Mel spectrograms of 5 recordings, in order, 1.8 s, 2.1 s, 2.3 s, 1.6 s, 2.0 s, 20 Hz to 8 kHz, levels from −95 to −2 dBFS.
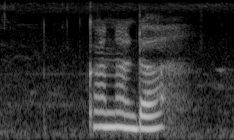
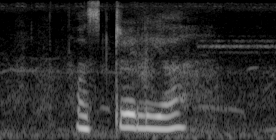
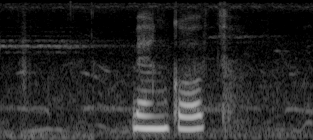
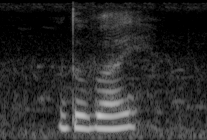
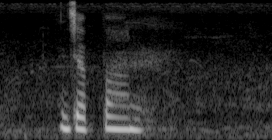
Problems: none marked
